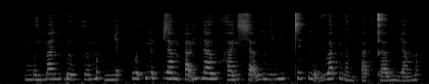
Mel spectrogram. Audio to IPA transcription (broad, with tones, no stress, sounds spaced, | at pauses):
m ə̤˨˩ j m a˧ n ɓ ə˨˦ w k ə˨˦ m | ɲ a˨˩ k̚ h w ə˦˥ p̚ n ə˦˥ p̚ z a˧ m ʔ a̰˧˥ j n aː˧ w h a˨˦ j s a̰˧˥ w ŋ ɨ˧ ɲ ə˦˥ p̚ t̪ e˦˥ k̚ ŋ ə̰˧˨ w v a˦˥ k̚ ŋ a̤˨˩ m ʔ a˨˩ k̚ t̪ a˨˦ w ɲ a˨˦ m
